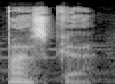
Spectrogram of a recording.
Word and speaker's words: pascha: deriva del latín eclesiástico pascha se pronuncia pasca que a su vez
